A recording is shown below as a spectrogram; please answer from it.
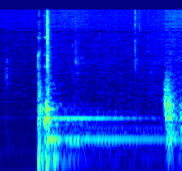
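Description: A single musical note, struck sharply about half a second in and ringing on as it slowly fades.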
